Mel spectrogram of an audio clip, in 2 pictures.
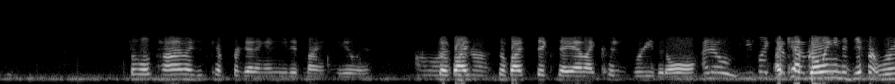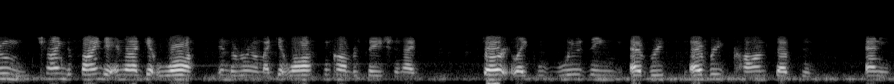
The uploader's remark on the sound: Me and a group of friends driving back from my trip to the middle of nowhere in Auburn.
